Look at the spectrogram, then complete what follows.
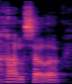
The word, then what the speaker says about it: Han Solo: have this argument with my friend who is convinced that it's Han Solo, even though pretty much everybody else pronounces it Han Solo. Lando very clearly calls him Han, though, and that causes a huge amount of confusion.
